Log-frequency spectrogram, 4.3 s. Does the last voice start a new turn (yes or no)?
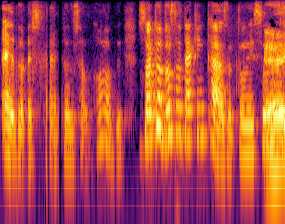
yes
